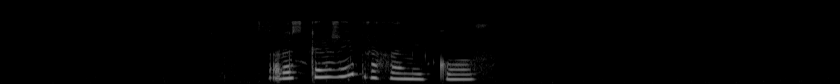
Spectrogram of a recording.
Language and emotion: Russian, sad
